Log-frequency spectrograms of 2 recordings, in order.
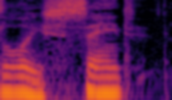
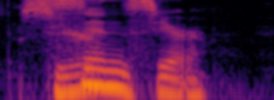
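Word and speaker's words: Lily St. Cyr: And by the way, her name is Lily Sincere. – Sincere. – It's pronounced that way, but it was.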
